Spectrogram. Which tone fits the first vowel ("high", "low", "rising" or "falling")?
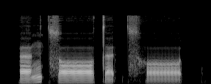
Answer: rising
